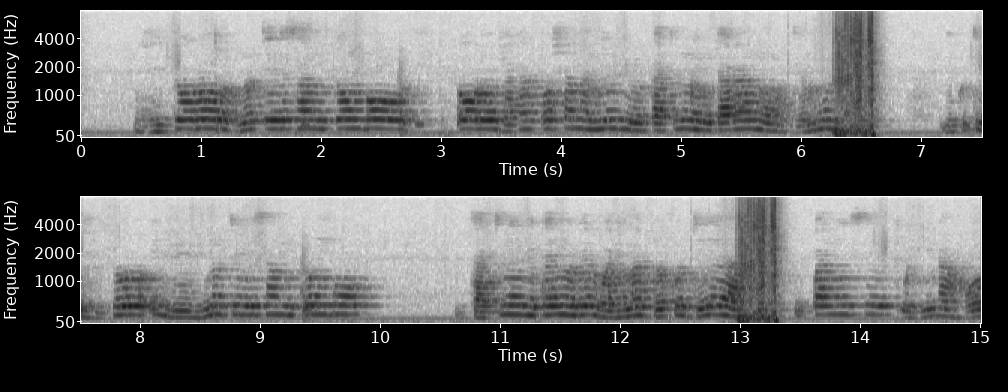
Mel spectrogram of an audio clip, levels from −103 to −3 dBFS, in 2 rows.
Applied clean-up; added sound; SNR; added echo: none; Tearing; 6 dB; reverberation time 0.6 s.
